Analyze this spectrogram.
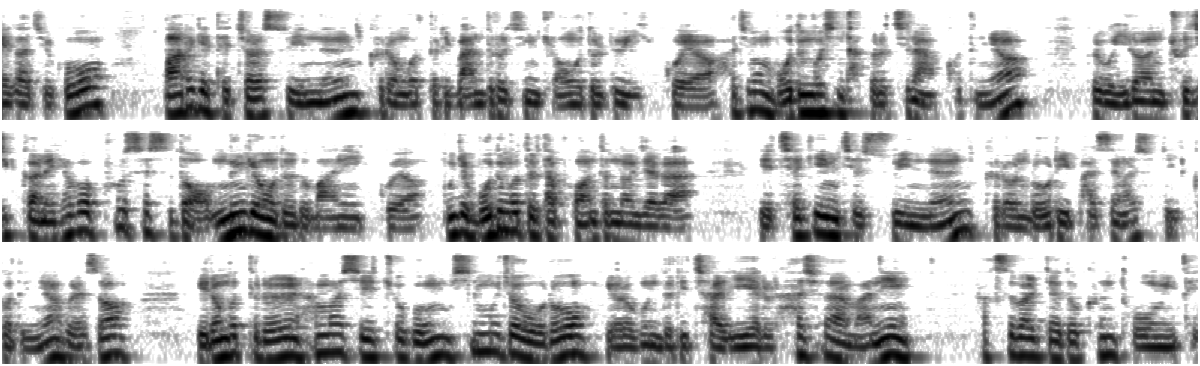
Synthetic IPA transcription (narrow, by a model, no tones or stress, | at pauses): eɡad͡ʑiɡo | p͈aɾɯɡe̞te̞t͡ɕʰʌɦaɭs͈uinːɯnkɯɾʌnɡʌt̚t͈ɯɾimandɯɾʌd͡ʑinkjʌŋudɯɭdoik̚k͈ojohad͡ʑimanmodɯnɡʌɕ̬ʰintḁkɯɾʌt͡ɕʰinak͈ʰʌdɯɲo | kɯɾiɡoiɾʌnt͡ɕod͡ʑik̚k͈aneçjʌbʌpʰɯɾosʰe̞s͈ʰɯdoʌmnɯnɡjʌŋudɯɭdomaɲiːk̚k͈ojokʌnŋɡe̞modɯnɡʌt͈ɯɾɯɭtapoɦandʰʌndaŋd͡ʑaɡa | et͡ɕʰe̞ɡimt͡ɕeɭs͈uinːɯnkɯɾʌnɾoɾipaɭs͈e̞ŋɦaɭs͈ud̥oik̚k͈ʌdɯɲokɯɾe̞sʰʌiɾʌnɡʌt͈̚ɯɾɯɭhambaɕ͈ʰit͡ɕ͈oɡɯmɕʰiɭmud͡ʑʌɡɯɾojʌɾʌbundɯɾit͡ɕaɾie̞ɾɯɭhaɕʰʌjamaɲi | hak̚s͈ɯbaɭt͈e̞dokʰɯntoumidwe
